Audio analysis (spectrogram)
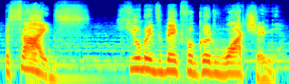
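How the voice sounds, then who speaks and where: A laid-back female serpent, voiced by a woman reader from a comic story. She speaks softly and casually, with frank, wry explanations and a bright tone over faint music. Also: fairly low pitch, big pitch swings, a little slow, creaky, exaggerated voice. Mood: wry, matter-of-fact. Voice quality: soft.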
